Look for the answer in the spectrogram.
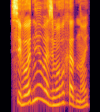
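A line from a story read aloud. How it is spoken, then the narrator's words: Laughing. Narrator (Russian): засмеялась Ванита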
